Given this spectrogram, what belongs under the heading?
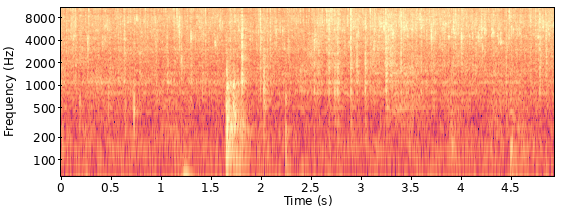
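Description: Beyond Meat vegan bratwurst, made from pea protein, sizzles on a griddle at about 400 degrees, with a steady close crackle and a brief louder burst of spitting partway through, with no talking.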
